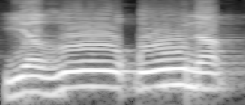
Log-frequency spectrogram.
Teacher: وا مدہ کو ایک الف کے برابر کھینچ کر پڑھیں گے. یذوقون قاف کو پر پڑھیں گے.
